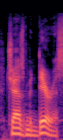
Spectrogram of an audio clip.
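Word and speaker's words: Chas Medeiros: NG Dre we've got Chas medeiris what's up dude appreciate the DM from you letting me know about your name pronunciation which I had it about close anyway jasmoderis I should say how Wheezy good to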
